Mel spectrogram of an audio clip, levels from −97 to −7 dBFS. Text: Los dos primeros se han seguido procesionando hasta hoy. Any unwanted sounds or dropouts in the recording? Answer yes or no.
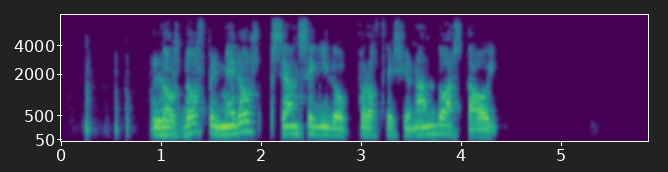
no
